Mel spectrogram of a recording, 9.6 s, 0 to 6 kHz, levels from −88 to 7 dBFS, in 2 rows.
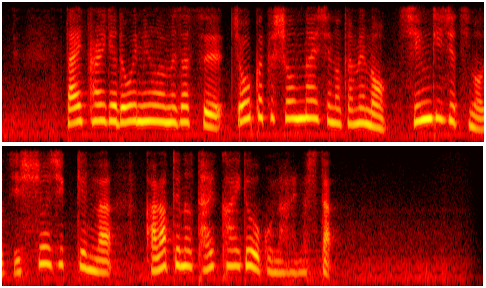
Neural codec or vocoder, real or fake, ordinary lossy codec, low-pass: codec, 16 kHz, 0.5 kbps, FunCodec, trained on Chinese and English, 25 frames a second; fake; Opus, 32 kbps; 5.4 kHz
